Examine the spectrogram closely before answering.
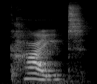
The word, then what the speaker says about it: kite: And we hear in the word kite, the vowel I is making the long I sound. Kite. It's saying its name. And often when you see that, there's a silent E at the end. There's a silent E at the end of this word, kite. Because if there wasn't, the word would be kit. But our word is kite, kite. So we need that silent E.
